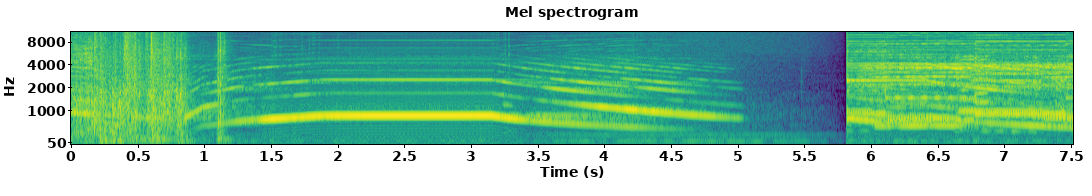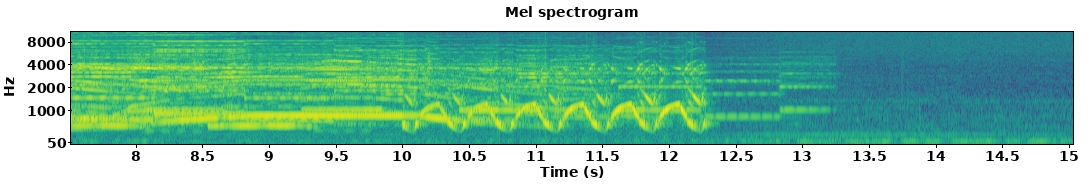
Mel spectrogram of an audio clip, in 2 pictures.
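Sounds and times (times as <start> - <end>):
toy sirens wailing: 0.8 - 5.1, 5.8 - 13.3
faint hum: 1.2 - 15.0.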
